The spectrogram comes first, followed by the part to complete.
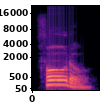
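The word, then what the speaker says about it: photo: Fodo. Fodo. Oke. Jadi yang lebih tekankan adalah fo ya.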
